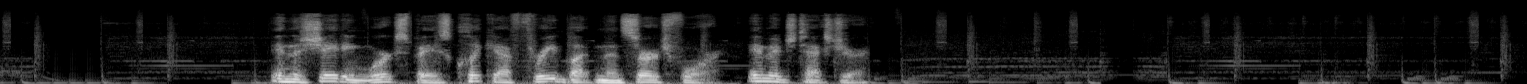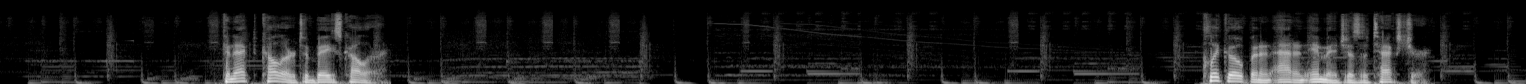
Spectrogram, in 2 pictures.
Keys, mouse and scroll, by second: 2.0 click, 3.5 F3, 7.5-11.0 typing, 13.2 click, 14.4 click, 19.1 click, 25.9 click, 27.1 click, 27.6 click, 28.8 click.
